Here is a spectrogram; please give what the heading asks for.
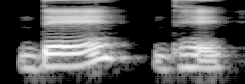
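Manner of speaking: दै, धै drawn out very slowly, tongue on the teeth; slow sound demo. Shown as a demonstration. Teacher sounding out dental letters for students, very slow. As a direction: stretch out दै and धै syllable by syllable. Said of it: "बोल के देख लो".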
